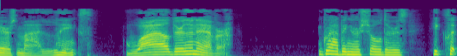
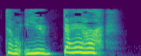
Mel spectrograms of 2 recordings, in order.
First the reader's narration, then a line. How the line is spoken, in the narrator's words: hissing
